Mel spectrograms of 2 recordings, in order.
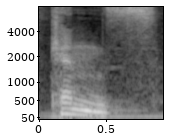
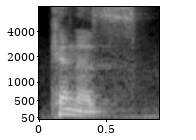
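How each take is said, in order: First: No vowel follows the n sound. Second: An a vowel follows the n sound. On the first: The speaker calls it right. "It's kenz" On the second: The speaker calls it wrong. "the noon in the middle does not have a fatha"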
